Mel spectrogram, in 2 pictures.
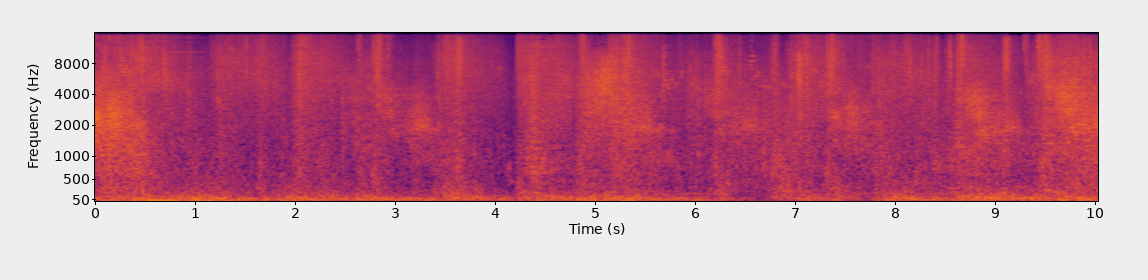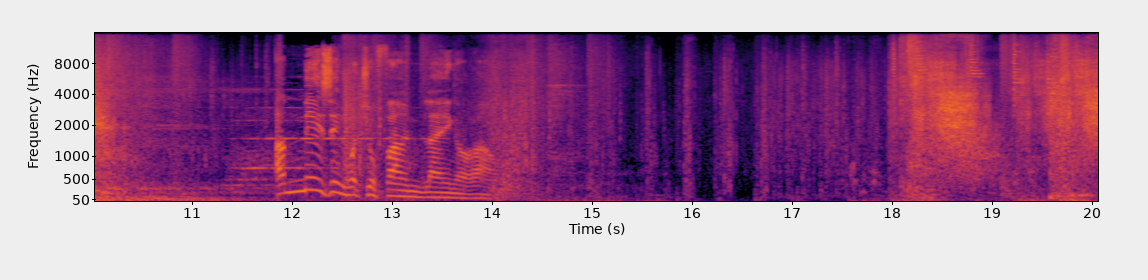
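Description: Spell blasts and clashing battle effects ring out in a fight.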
